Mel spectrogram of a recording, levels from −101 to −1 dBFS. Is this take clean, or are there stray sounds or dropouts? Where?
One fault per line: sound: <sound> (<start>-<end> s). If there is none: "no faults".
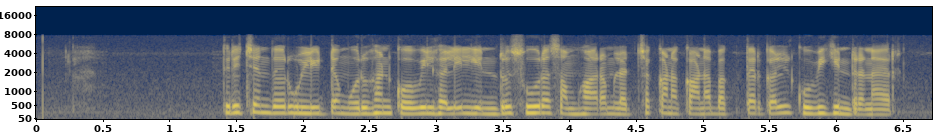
no faults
